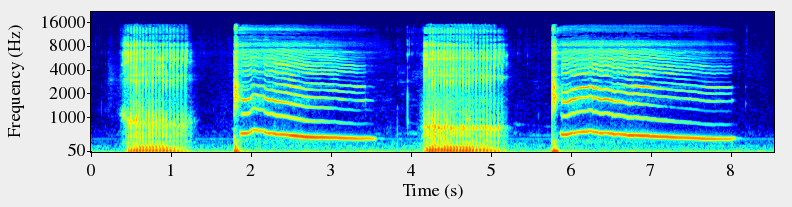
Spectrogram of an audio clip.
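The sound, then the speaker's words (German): A sleeping cartoon dinosaur snores twice, each a rasping inhale followed by a long, whistling exhale that slowly falls in pitch. It is heard alone, with no talking. “der doch tatsächlich eingeschlafen ist und sogar ein bisschen schnarcht.”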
